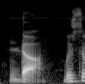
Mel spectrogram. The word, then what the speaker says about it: dove: তাহলে ডি ও এর উচ্চারণটা কি হবে? ড এ আকার ডা। ড যুক্ত আ সমান ডা। বুঝতে পেরেছ?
